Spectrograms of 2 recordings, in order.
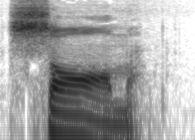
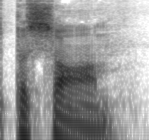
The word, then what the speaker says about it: Psalm: And it's spelled with a P. – Right. – Yeah. I would go around as an adult and say, no, it's Passam.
